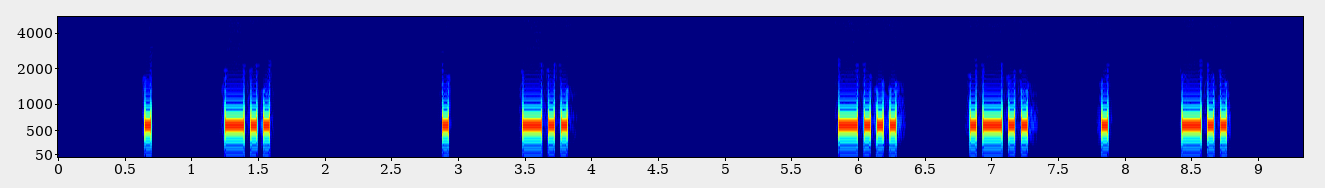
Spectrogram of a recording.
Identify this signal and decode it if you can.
Morse code, heard as a keyed tone, about 25 wpm, spaced as for 12 wpm, 600 Hz. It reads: ED ED BLED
